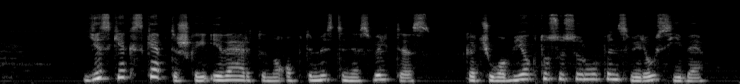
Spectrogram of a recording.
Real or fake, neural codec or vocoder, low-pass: real; none; 10.8 kHz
